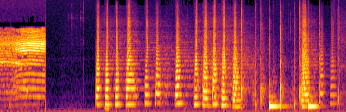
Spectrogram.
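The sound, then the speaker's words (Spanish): Zaraibi goats bleat: one long, wavering call, then a brief silence, then a fast run of many short, nasal bleats that overlap and continue to the end. “Pobrecillo, las cabras Zaraibi ahí controlándoles el parto y la preñez.”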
